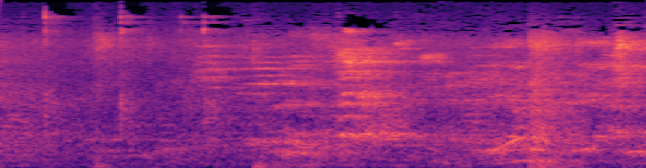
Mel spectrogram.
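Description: Table tennis ball being hit, a few sharp irregular pings off the bats and table as a rally gets under way, with voices in the echoing hall.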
